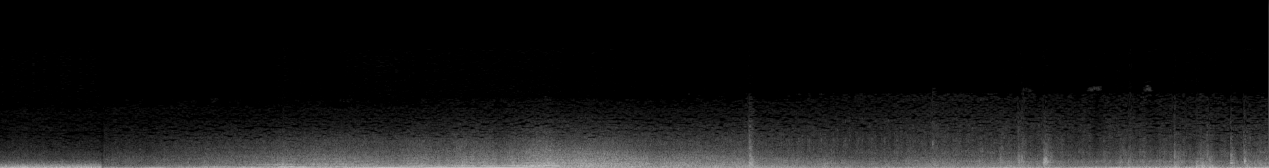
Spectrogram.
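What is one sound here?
A car drives up the street with its engine growing louder, then slows down.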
